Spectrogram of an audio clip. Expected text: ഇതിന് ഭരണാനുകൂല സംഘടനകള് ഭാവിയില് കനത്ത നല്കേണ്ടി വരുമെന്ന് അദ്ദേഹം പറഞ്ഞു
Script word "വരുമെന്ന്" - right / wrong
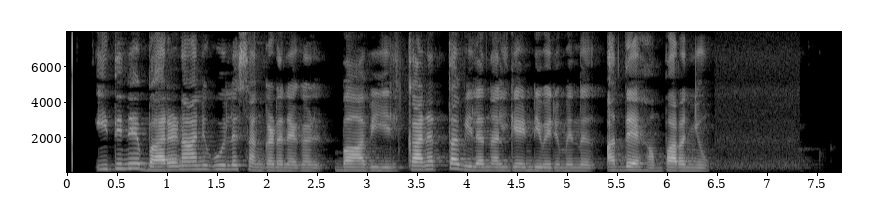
right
